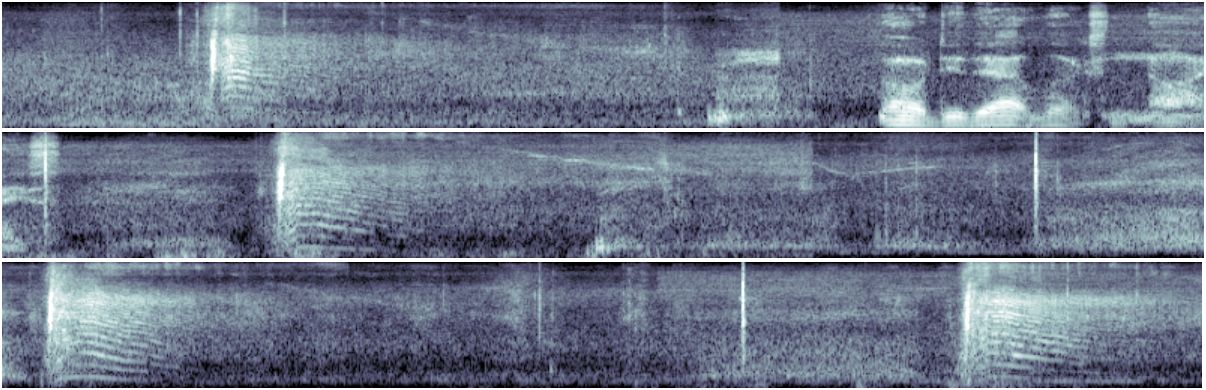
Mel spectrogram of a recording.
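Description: A fishing rod swishes sharply through the air on each cast.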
